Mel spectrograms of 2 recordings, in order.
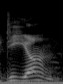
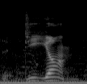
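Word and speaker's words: DeJong: will bring up Jonah D young number 16 and Jonah early swing and a miss strike one for Dion his name's spelled d-e-j-o-n-g but it's pronounced like young and old D young he'll show bunt in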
